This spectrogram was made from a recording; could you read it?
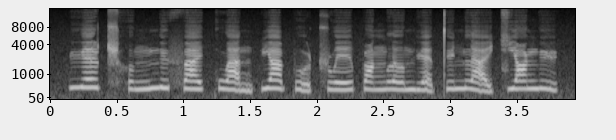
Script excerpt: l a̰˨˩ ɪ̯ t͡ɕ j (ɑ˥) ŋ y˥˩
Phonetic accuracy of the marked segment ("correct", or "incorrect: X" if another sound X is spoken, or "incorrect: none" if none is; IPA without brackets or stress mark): correct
